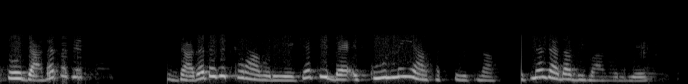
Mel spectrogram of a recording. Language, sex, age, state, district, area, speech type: Hindi, male, 30-45, Madhya Pradesh, Bhopal, urban, conversation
